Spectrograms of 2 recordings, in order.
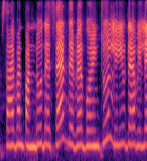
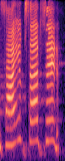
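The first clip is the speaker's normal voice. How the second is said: ordinary delivery, nothing marked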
